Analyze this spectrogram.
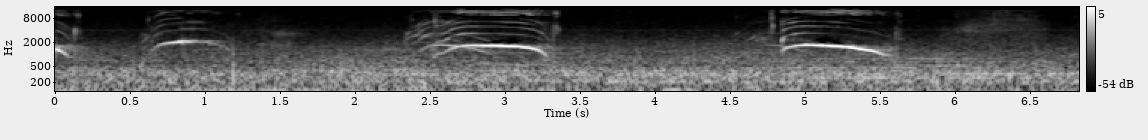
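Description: Young kitten mewing: four high-pitched mews, each rising then falling in pitch, spread over about five seconds, the last two longer than the first two.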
